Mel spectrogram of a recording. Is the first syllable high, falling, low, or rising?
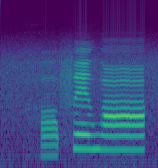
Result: low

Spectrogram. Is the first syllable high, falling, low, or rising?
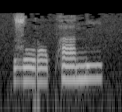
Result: low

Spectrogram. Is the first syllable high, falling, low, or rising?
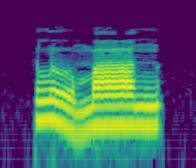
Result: falling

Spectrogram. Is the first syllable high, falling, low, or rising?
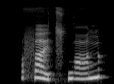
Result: falling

